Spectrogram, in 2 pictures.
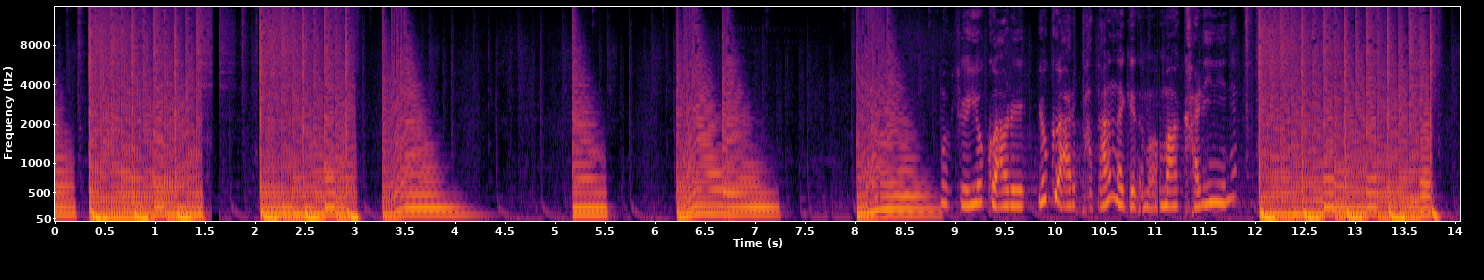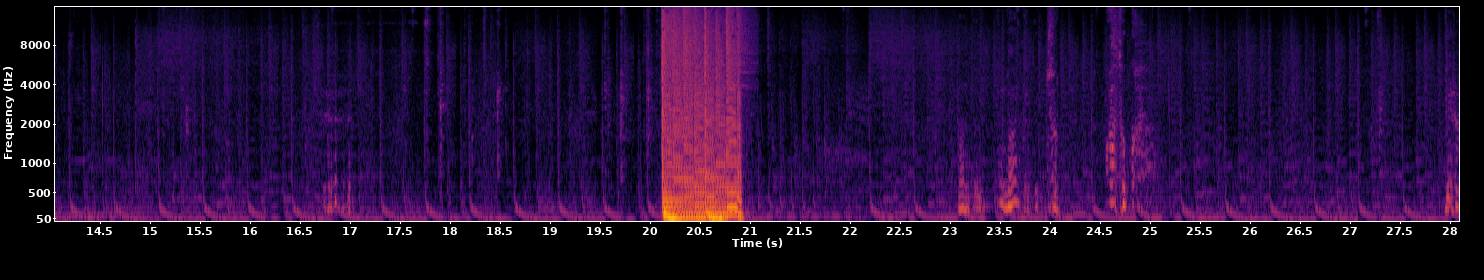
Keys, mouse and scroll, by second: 0.2 space, 1.3 space, 1.8 space, 2.8 space, 3.0-5.3 drag, 6.0-7.0 drag, 7.8 click, 11.9 space, 13.6 space, 16.7 ctrl+click, 19.5 ctrl+z, 19.9 ctrl+b, 19.9 space, 20.7 space, 21.8-23.6 drag, 25.3-27.1 drag.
